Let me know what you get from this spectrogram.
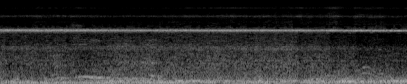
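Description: JR Hokkaido KiHa 261 series diesel limited express pulling into a station platform: a low rumble of engines and wheels with a steady high-pitched whine held over it.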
